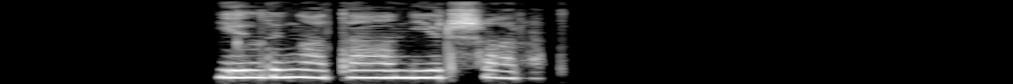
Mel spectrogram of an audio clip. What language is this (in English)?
Kazakh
